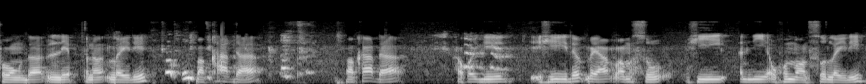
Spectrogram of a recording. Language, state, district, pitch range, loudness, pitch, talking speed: Manipuri, Manipur, Imphal West, 110-125 Hz, -15 LUFS, 115 Hz, 95 wpm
